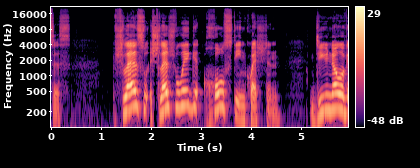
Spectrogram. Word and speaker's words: Schleswig-Holstein: Schleswig-Holstein question. Do you know of any good books that explain the issue? Did I say that right? Yeah, Schleswig-Holstein.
